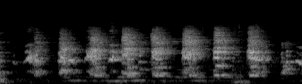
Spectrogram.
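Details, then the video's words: Chukar partridge calling a clear series of loud, evenly spaced chuk syllables, about three per second, each note broad and raspy. "Кабки Дулан"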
